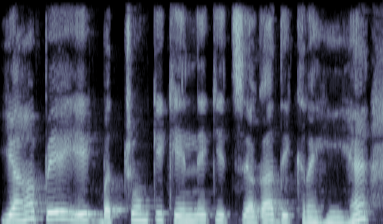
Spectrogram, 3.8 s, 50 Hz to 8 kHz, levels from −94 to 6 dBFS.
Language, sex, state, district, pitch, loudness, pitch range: Hindi, female, Karnataka, Bangalore, 215 Hz, -16 LUFS, 200-235 Hz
